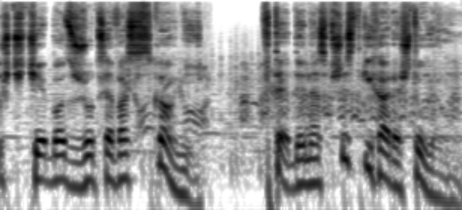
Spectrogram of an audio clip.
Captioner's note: laughing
